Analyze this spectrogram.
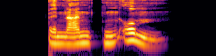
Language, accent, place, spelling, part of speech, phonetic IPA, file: German, Germany, Berlin, benannten um, verb, [bəˌnantn̩ ˈʊm], De-benannten um.ogg
- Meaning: first/third-person plural preterite of umbenennen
